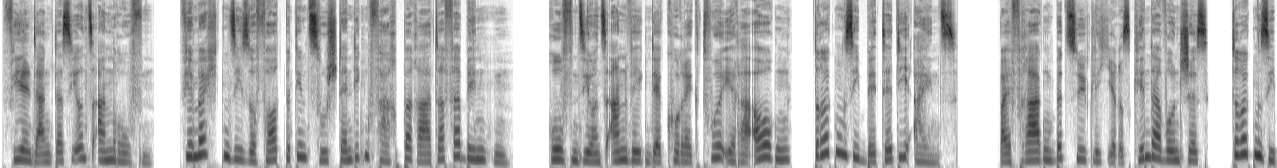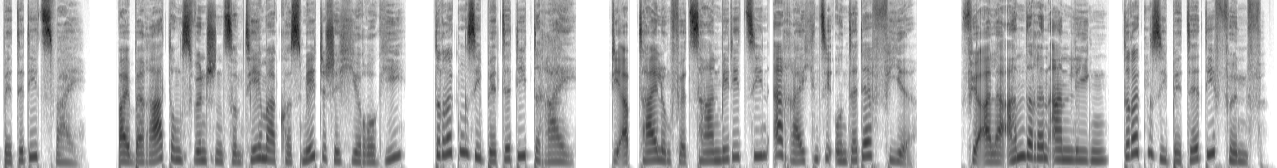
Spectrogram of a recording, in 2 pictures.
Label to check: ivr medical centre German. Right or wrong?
Right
